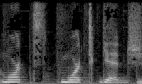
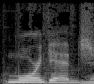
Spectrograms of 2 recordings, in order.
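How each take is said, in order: First: The T sound in the middle is pronounced. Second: The T sound in the middle is silent. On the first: The speaker calls it wrong. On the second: The speaker calls it right.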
